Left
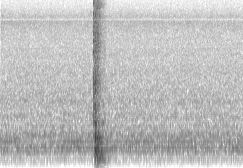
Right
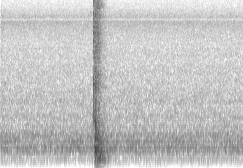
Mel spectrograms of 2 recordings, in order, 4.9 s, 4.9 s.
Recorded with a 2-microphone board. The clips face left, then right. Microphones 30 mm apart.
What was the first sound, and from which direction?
A door slam, 70° left (ahead or behind).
